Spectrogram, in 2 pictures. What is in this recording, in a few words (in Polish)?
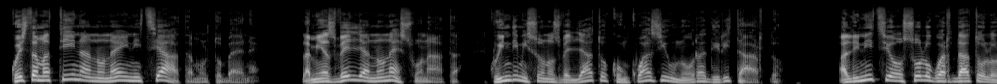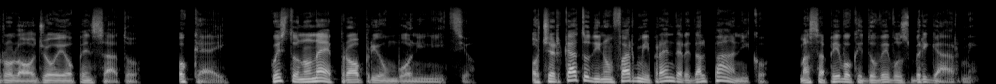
wloski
